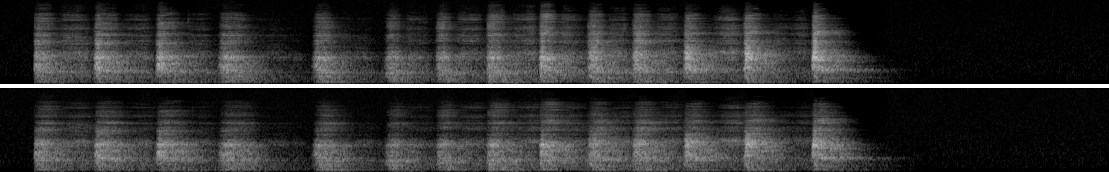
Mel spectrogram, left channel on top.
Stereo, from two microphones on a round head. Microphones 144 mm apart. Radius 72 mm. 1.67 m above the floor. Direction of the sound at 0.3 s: 75° left (ahead or behind).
